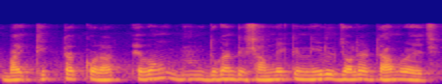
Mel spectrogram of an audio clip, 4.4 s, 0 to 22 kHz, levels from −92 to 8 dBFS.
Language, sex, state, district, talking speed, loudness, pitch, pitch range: Bengali, male, Tripura, West Tripura, 150 wpm, -15 LUFS, 160 Hz, 145-170 Hz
